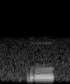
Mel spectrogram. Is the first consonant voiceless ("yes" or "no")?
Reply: no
